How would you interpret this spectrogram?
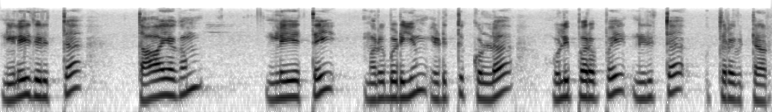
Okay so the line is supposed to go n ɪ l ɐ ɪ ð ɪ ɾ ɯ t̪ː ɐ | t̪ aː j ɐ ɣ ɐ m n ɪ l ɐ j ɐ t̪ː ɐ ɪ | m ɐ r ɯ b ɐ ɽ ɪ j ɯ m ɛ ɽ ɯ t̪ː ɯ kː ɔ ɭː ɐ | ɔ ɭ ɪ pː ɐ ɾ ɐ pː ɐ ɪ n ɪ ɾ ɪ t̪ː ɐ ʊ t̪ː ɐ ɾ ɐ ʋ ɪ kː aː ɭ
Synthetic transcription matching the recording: n ɪ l ɐ ɪ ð ɪ ɾ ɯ t̪ː ɐ | t̪ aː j ɐ ɣ ɐ m n ɪ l ɐ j ɐ t̪ː ɐ ɪ | m ɐ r ɯ b ɐ ɽ ɪ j ɯ m ɛ ɽ ɯ t̪ː ɯ kː ɔ ɭː ɐ | ɔ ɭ ɪ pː ɐ ɾ ɐ pː ɐ ɪ n ɪ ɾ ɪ t̪ː ɐ ʊ t̪ː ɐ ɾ ɐ ʋ ɪ ʈː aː ɾ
